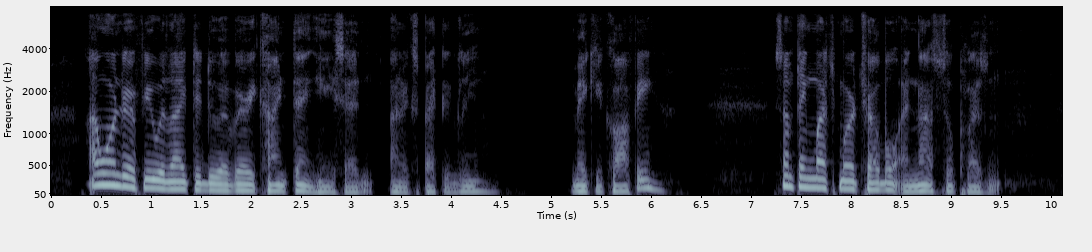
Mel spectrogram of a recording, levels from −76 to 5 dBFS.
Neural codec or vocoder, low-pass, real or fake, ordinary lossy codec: none; 7.2 kHz; real; Opus, 32 kbps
